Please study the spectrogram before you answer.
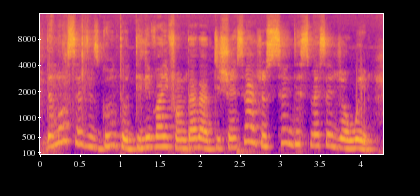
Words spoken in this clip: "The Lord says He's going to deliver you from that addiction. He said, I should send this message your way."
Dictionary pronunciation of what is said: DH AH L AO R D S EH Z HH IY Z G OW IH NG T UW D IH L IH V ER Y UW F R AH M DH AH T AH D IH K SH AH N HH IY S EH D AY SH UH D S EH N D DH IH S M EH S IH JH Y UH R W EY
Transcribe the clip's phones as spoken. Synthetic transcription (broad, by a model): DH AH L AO S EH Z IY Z G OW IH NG T UW D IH L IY V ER Y UW F R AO M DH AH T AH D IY SH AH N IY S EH AY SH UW S EH N D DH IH S M EH S IH JH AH W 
